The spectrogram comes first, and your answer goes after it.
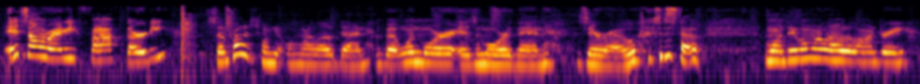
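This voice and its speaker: A woman's voice: on the high side, moderate pace, a little mellow, rough recording. A woman, chatting casually and ramblingly to camera indoors at home. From United States. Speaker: homemaking vlogger. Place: indoors, open-plan living room and kitchen of a mobile home. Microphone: handheld camera at arm's length.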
